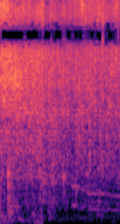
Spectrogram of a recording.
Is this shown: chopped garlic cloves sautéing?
yes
